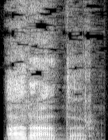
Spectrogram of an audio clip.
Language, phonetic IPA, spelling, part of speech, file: Russian, [ɐˈratər], оратор, noun, Ru-оратор.ogg
- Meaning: orator, speaker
